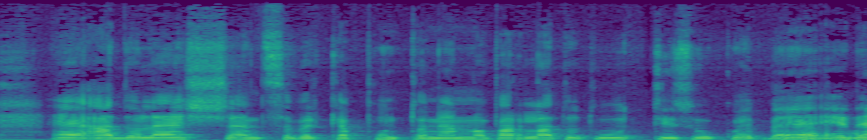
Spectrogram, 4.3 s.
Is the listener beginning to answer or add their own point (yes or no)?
no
